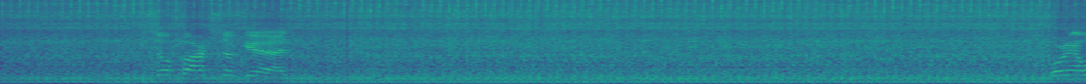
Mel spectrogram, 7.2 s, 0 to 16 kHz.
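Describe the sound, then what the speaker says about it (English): A 450cc dirt bike engine idling with the idle turned up, a loud steady close-up drone that runs unbroken while someone speaks briefly. "We're going to let this idle for a little bit here"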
